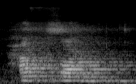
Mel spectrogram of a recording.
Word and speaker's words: حفصہ: اس سے میں آپ کو ایک مثال, ہمارا بہت بڑی غلطی پتہ کیا ہوتی ہے, حفصہ, ہا فا صاد اور ہا.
